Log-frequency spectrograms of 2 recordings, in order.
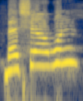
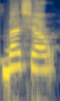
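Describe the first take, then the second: First: The word ends with a final n sound. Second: The word ends on a silent r, no n. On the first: The reader keeps going without a stop. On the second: The reader stops at this word.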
